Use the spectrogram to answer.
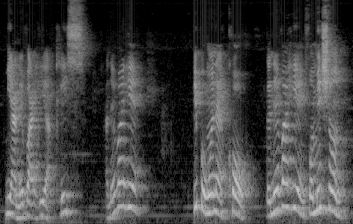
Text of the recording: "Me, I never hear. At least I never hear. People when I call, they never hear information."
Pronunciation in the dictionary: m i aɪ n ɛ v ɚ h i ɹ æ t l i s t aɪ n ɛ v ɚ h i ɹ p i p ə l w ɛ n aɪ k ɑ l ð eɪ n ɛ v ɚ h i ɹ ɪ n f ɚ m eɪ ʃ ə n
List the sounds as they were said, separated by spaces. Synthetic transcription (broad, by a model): m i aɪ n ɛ v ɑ h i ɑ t l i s aɪ n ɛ v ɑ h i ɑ p i p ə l w ɛ n aɪ k ɑ l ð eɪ n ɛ v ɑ h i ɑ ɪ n f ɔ m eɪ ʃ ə n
